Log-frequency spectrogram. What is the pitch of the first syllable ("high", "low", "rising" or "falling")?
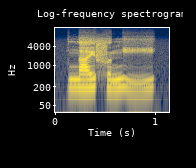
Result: rising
